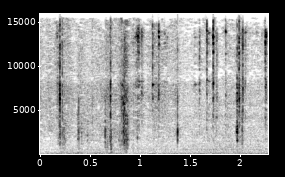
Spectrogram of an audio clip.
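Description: Light metallic jingling and a scatter of sharp clicks, over a low rumble of the phone's microphone being handled.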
